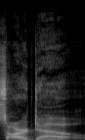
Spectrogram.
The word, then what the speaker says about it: Sardo: And these recurring characters, Sardo. Accent on the Mister, dough. Yeah. Accent on the dough.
